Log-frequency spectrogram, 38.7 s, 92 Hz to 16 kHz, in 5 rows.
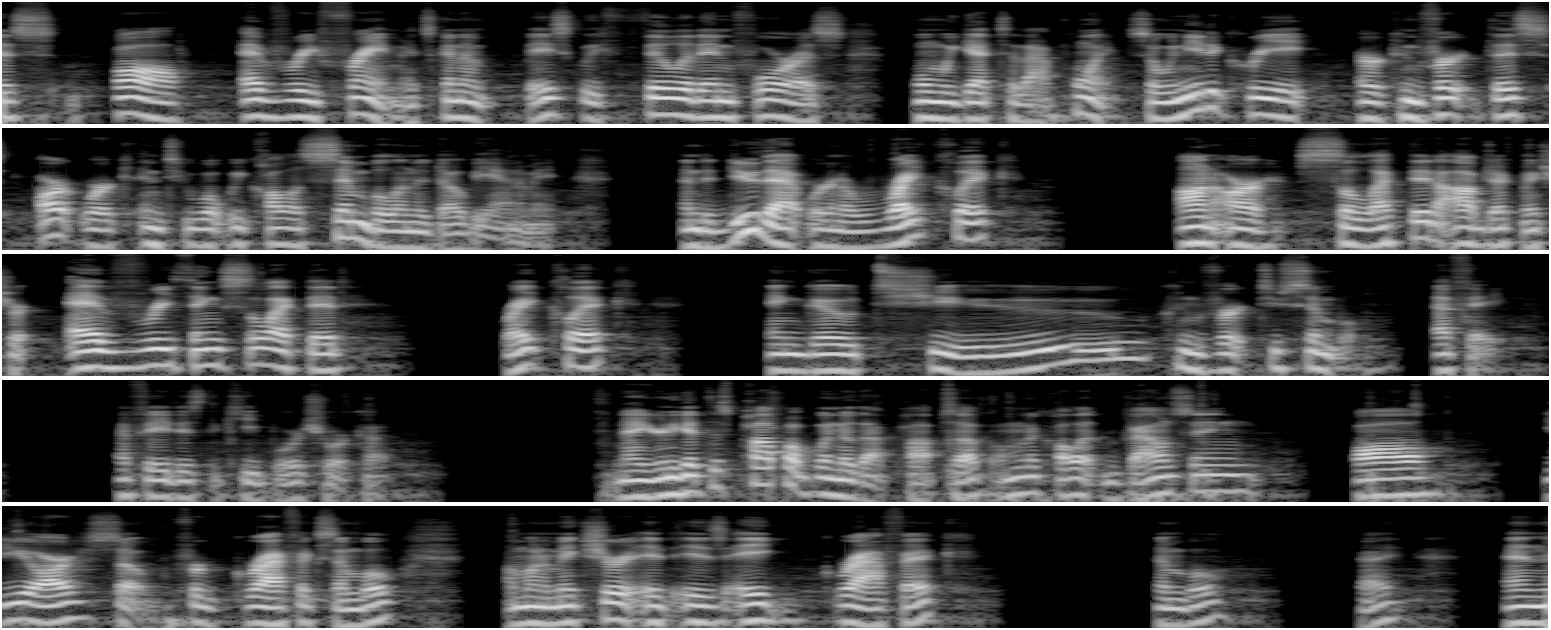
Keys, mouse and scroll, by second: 12.0 right click, 15.2 click, 16.6 click, 17.7 right click, 24.9 click, 27.8-31.3 typing, 33.3 click, 37.4 click.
